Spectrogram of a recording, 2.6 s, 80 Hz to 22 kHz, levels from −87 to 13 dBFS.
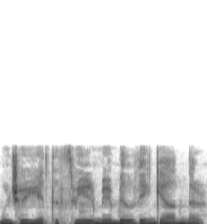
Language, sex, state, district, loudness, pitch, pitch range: Hindi, female, Arunachal Pradesh, Lower Dibang Valley, -19 LUFS, 250 Hz, 240-265 Hz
